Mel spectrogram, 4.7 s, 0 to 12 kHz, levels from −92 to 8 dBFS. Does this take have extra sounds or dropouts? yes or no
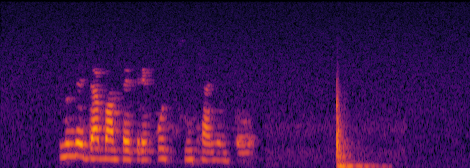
yes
